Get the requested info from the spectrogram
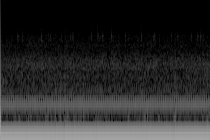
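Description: Steady hiss with a constant low electrical hum: the background noise of the recording's microphone and line, with no other clear sound.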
